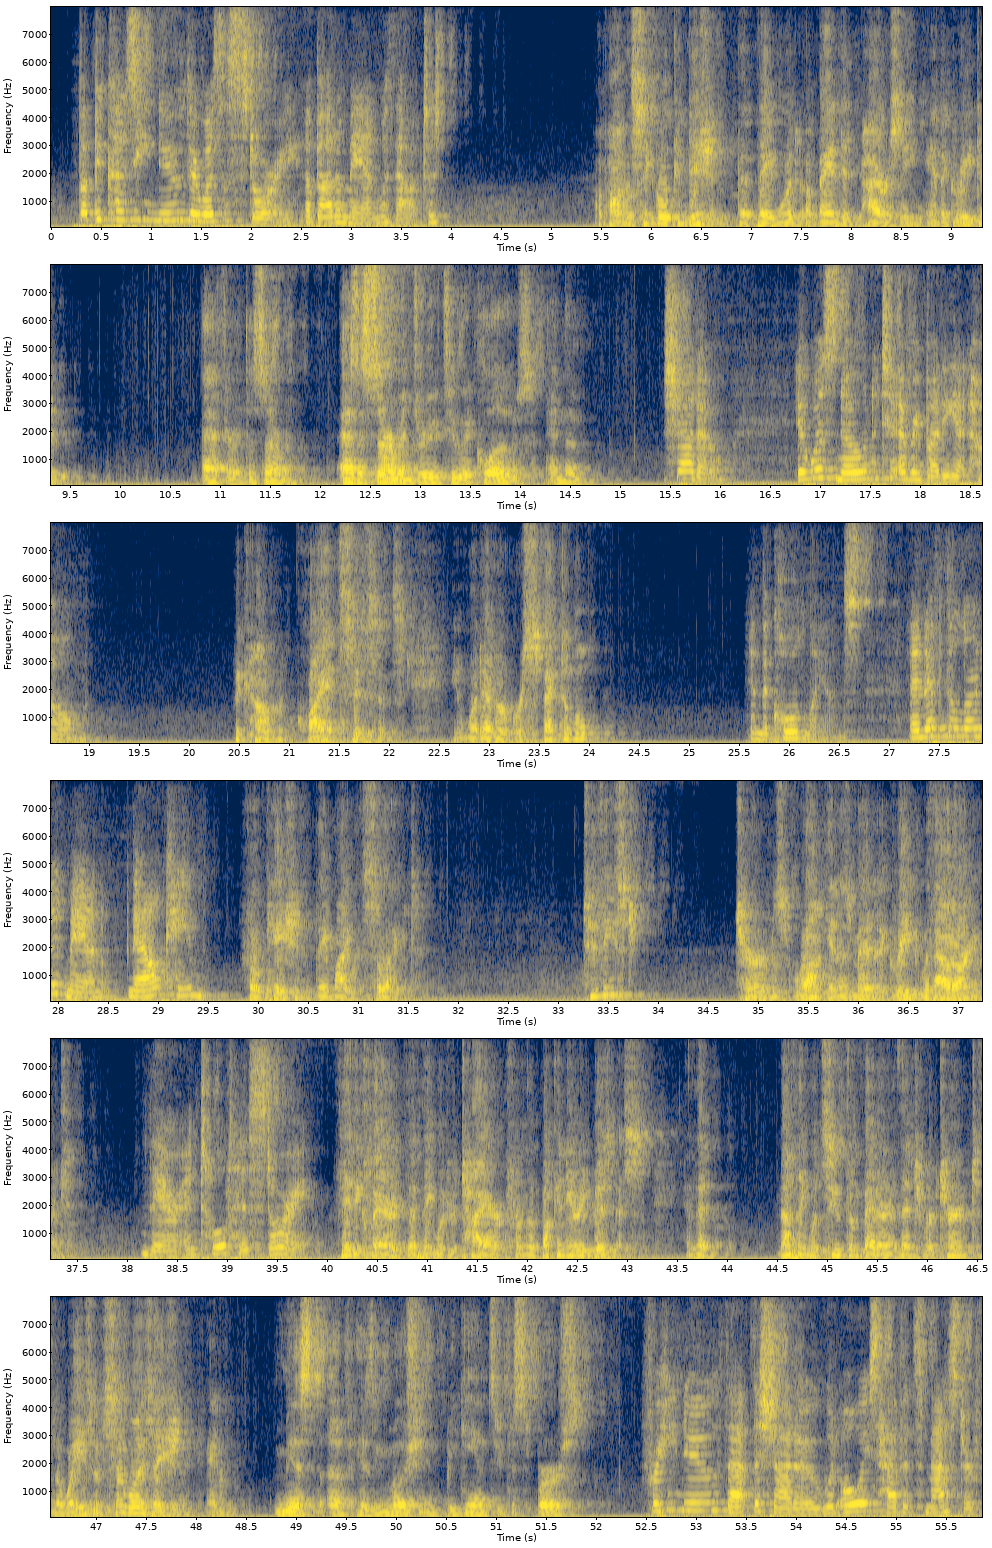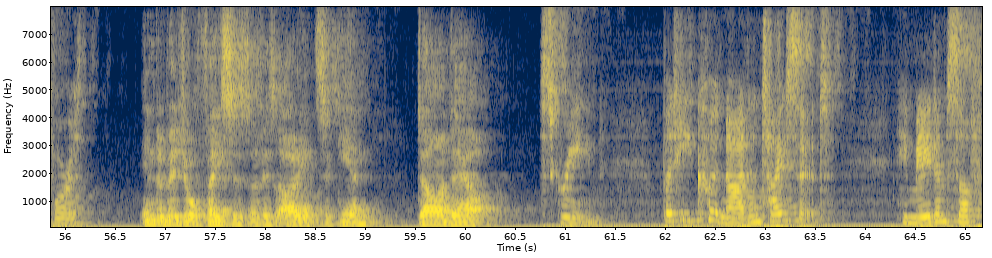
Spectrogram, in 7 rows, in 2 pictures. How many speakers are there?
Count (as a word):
three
